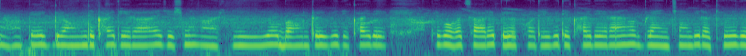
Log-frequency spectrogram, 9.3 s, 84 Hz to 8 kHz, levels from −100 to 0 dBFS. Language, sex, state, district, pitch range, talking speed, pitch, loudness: Hindi, female, Bihar, Madhepura, 210-220 Hz, 195 wpm, 215 Hz, -22 LUFS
